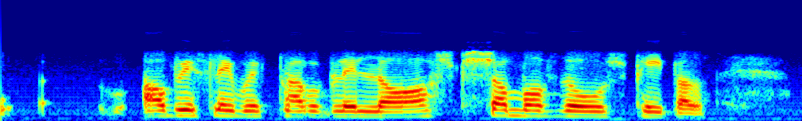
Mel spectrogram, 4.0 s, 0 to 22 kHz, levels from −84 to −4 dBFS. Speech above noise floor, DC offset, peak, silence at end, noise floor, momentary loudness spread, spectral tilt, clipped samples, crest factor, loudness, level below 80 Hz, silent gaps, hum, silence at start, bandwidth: 26 dB; under 0.1%; -2 dBFS; 0.5 s; -41 dBFS; 6 LU; -8 dB/octave; under 0.1%; 14 dB; -15 LUFS; -72 dBFS; none; none; 0 s; 4 kHz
